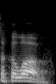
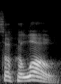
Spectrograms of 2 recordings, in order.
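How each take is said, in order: First: The name ends with a clear v sound. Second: The name ends on a vowel, no v sound. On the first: This is how it is said in Israel. "but in Eretz Yisrael, it's Sokolov" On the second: This is how it is said outside Israel. "Sometimes it's a silent, what was it? W"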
